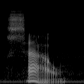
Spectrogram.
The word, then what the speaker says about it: sow: The verb sow is pronounced completely different from the noun sow, which means a female pig. But when you sow flower seeds, it rhymes with go. When you admire an enormous muddy sow in a pig pen, it rhymes with cow.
